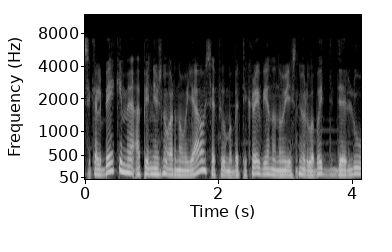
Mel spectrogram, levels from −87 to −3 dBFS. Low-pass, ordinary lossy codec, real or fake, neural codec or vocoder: 7.2 kHz; AAC, 48 kbps; real; none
